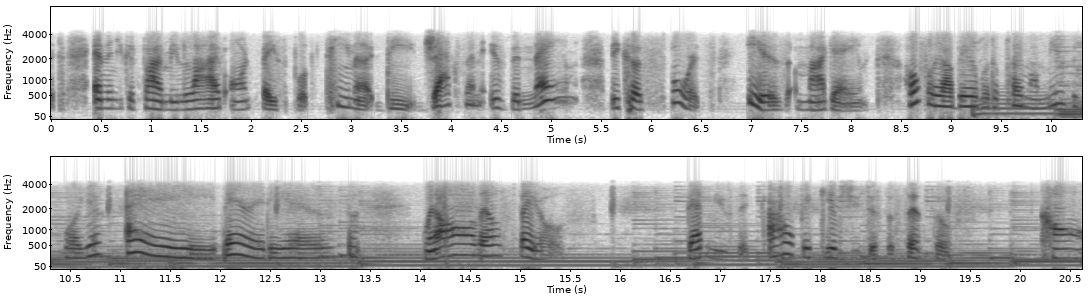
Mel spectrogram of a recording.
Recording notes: your phone calls, comments, questions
